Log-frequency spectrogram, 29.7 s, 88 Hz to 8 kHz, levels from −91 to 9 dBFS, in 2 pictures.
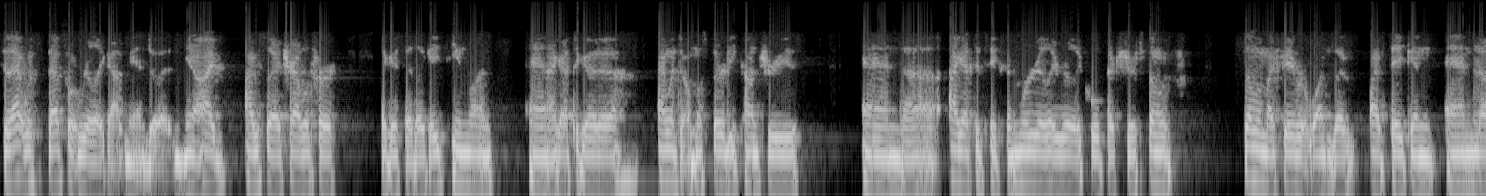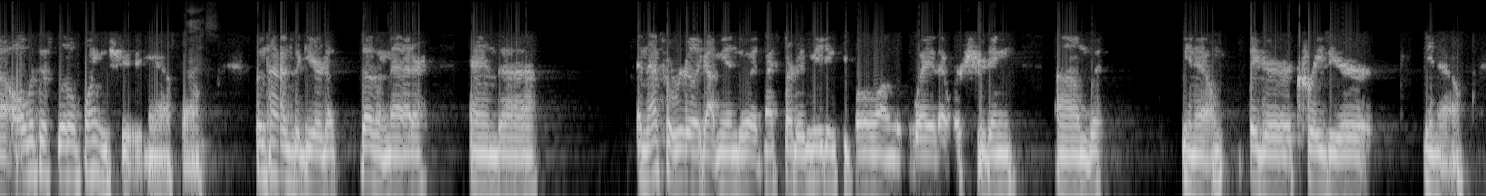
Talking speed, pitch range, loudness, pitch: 210 wpm, 115-125 Hz, -16 LUFS, 115 Hz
